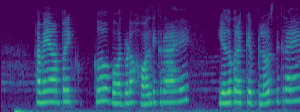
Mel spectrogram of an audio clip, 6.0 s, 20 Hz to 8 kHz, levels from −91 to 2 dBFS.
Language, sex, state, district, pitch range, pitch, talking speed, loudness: Hindi, female, Chhattisgarh, Balrampur, 270-305 Hz, 285 Hz, 170 wpm, -29 LUFS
